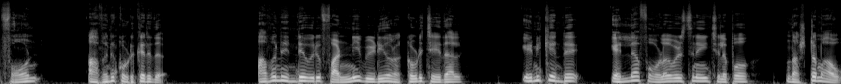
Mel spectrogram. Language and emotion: Malayalam, fearful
